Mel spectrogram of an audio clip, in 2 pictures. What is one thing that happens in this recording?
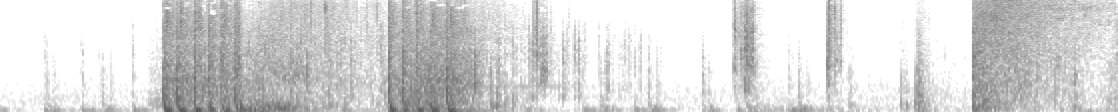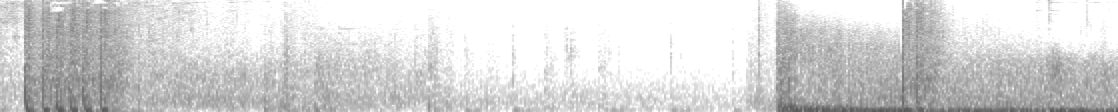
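Loud gunshots fire in bursts in a video game.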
